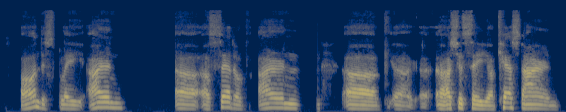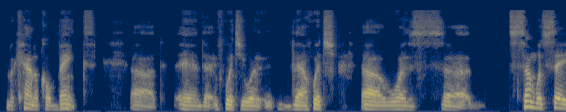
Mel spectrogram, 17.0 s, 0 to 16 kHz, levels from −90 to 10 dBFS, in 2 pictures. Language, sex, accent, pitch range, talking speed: English, male, American, 115-135 Hz, 115 wpm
